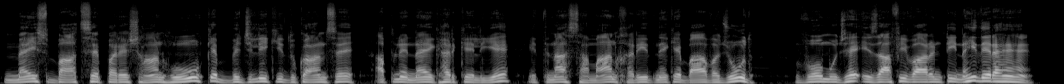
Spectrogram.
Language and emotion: Urdu, angry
